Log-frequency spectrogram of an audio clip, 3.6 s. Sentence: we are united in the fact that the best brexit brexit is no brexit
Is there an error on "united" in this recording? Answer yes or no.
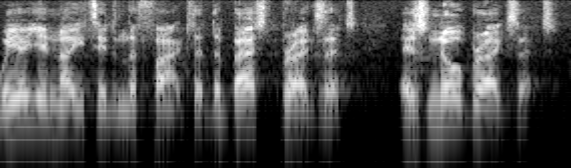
no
